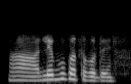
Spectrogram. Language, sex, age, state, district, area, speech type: Bengali, female, 45-60, West Bengal, Purba Bardhaman, rural, conversation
